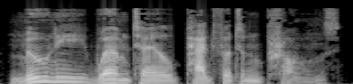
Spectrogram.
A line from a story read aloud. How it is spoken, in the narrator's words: sighed George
